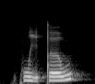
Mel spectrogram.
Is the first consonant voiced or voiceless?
voiceless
